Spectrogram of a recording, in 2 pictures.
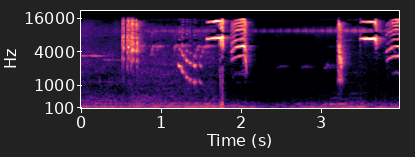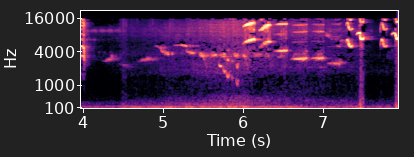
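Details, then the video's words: Lively 'gacor' song of a tledekan gunung lark: quick high chirps, hooked whistles and fast rattling trills, louder and denser toward the end, with a steady low hum underneath. "Tledekan gunung gacor"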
